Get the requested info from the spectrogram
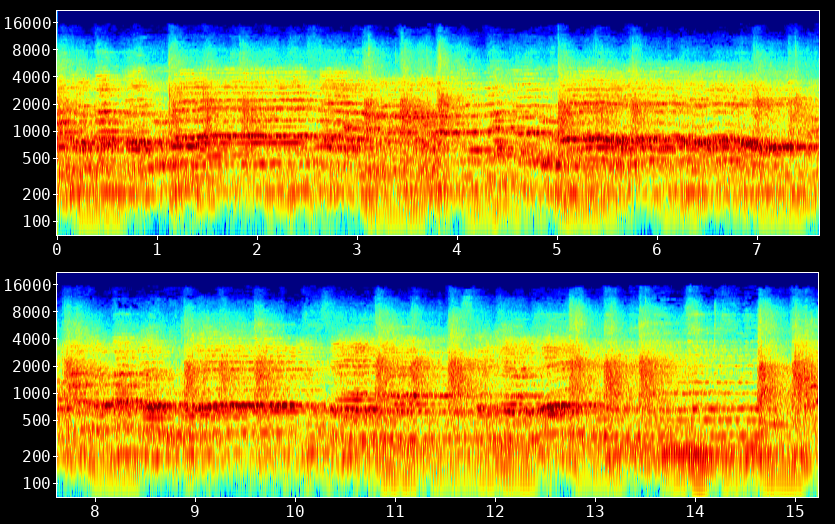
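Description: A choir singing a hymn, with many voices carrying the melody over a steady low tone and sharp beats running through it.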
